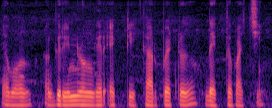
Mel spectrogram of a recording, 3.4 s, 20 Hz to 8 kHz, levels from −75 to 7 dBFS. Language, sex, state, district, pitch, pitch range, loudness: Bengali, male, Assam, Hailakandi, 115 Hz, 110-120 Hz, -19 LUFS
